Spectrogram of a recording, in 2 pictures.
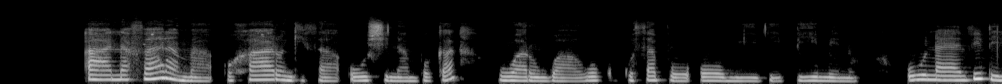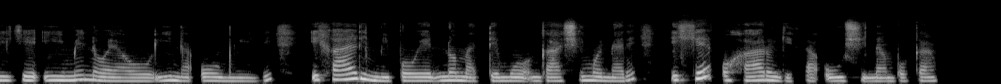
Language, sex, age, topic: Oshiwambo, female, 18-24, agriculture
